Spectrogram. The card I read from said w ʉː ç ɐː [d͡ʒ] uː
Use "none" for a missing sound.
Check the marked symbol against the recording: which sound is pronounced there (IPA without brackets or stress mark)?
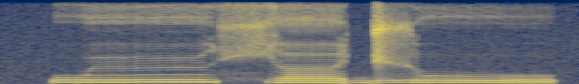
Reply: d͡ʒ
